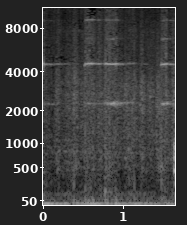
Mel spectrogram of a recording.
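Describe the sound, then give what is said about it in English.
A toy train rattles along with a steady mechanical clatter and a thin high whine, ending on a short rising whistle-like note. It is brief and moderately loud, with no one talking. “And trains that run for little boys.”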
